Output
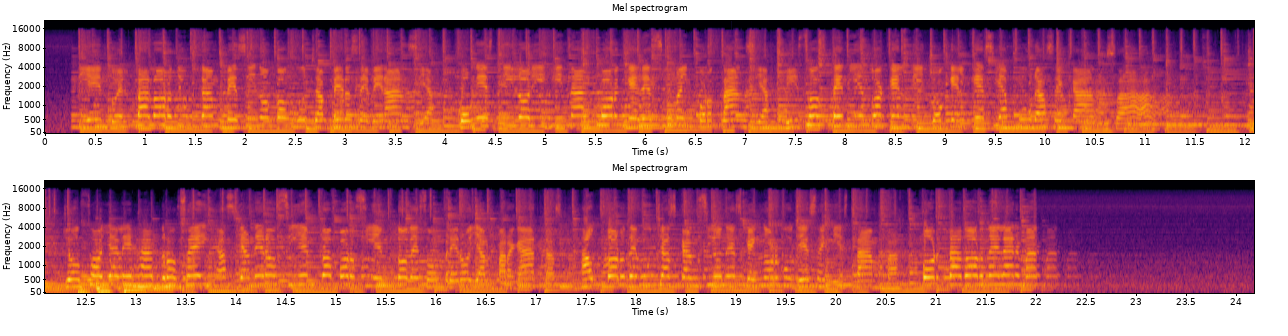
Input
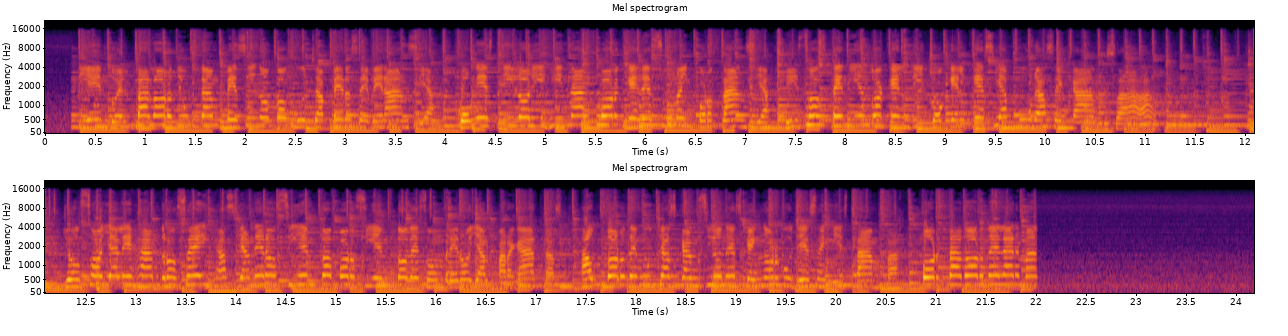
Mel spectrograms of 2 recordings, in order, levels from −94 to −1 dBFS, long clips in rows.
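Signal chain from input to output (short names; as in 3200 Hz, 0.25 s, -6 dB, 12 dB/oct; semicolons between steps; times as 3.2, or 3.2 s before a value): 12.42–13.45 RIAA curve playback; on a send: tape echo 0.208 s, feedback 35%, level -10 dB, low-pass 1500 Hz; on the sum: gain +2 dB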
